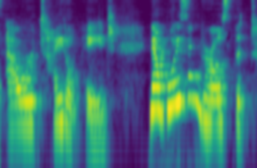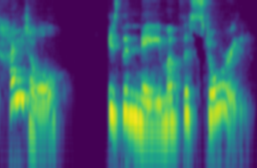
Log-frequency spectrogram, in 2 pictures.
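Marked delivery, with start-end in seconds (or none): none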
